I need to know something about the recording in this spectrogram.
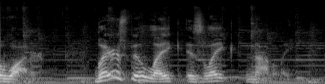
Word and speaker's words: Nottely: Blairsville Lake is Lake Nottely. Locals say Nottely.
